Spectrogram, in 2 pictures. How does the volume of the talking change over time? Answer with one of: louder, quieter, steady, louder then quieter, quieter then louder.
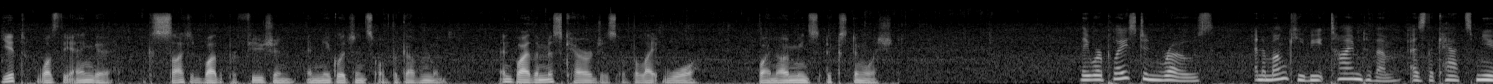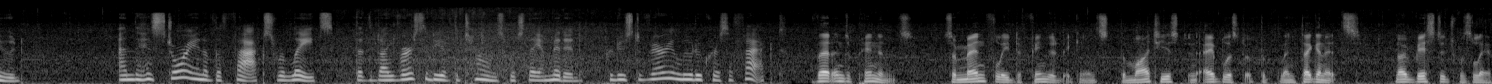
steady.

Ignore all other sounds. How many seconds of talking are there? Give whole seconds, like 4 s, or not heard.
27 s.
